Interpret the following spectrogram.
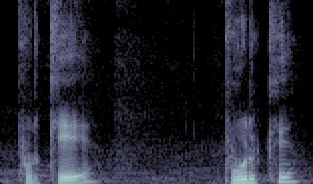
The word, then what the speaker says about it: porque: De seguida temos a conjunção porque, sem acento circunflexo, que pronunciamos com o som E no final.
